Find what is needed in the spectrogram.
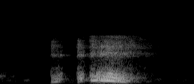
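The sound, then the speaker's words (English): Someone clears their throat: two short, sharp bursts followed by a longer, gravelly rasp that fades out, fairly loud and with no talking around it. “got to clear my throat here.”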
